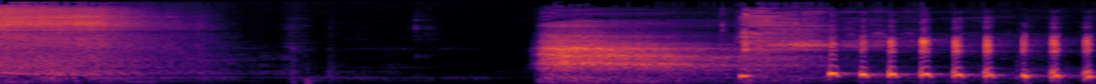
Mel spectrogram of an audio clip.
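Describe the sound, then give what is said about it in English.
A voice mimics smoking a cigarette: a long breathy exhale, a brief pause, then a sharp drawn-in breath followed by a quick series of rhythmic puffing breaths, fairly loud. “We play some like film noir music in the background, and it's just him with like cigarette smoking sound effects of just like.”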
